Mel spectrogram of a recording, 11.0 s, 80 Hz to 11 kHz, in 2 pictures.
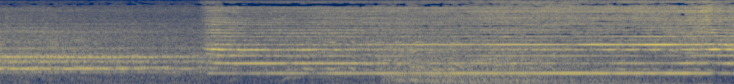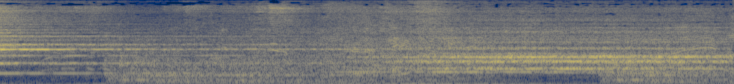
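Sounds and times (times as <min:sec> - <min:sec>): long horn-like notes: 0:00.0 - 0:11.0.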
